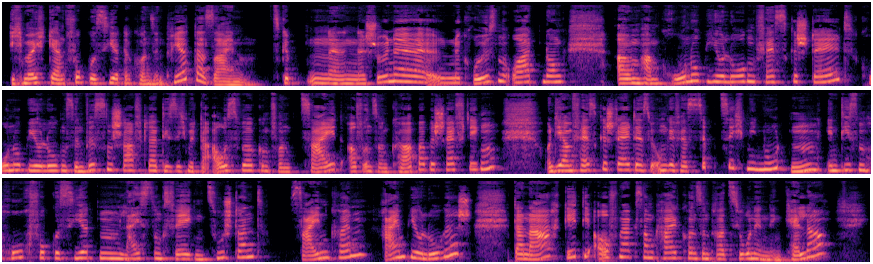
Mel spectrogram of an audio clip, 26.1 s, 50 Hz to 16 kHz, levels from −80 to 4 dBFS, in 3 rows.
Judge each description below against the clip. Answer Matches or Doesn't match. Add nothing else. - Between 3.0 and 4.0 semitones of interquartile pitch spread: Doesn't match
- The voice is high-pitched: Matches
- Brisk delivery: Doesn't match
